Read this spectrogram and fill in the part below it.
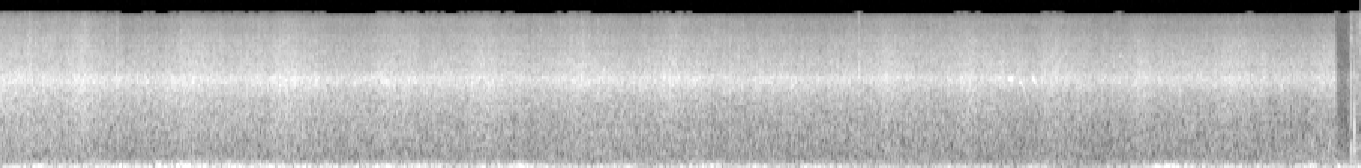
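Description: Leafy branches rustle as they are carried along.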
